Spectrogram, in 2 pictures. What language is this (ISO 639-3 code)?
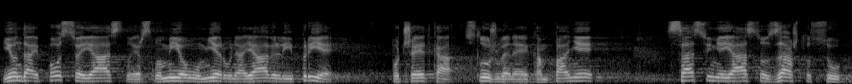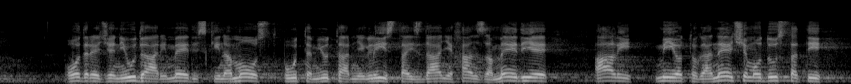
hrv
